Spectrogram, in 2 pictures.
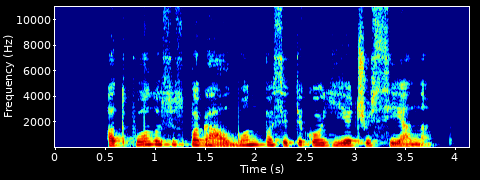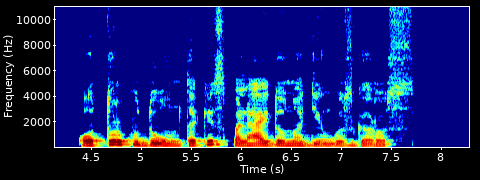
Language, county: Lithuanian, Utena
